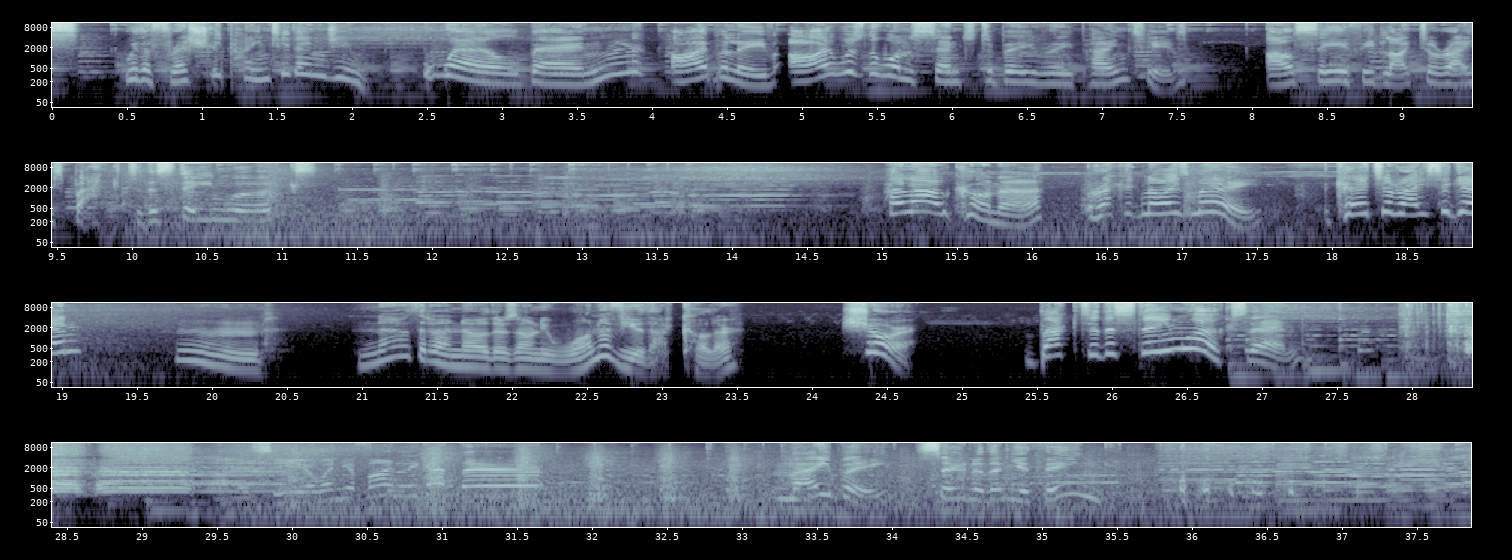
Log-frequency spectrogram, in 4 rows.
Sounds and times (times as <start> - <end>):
Speech: 0.0 - 11.2, 15.0 - 19.1, 21.0 - 23.6, 24.2 - 24.7, 25.4 - 27.3, 29.5 - 31.7, 33.2 - 35.5
Music: 0.0 - 19.0, 26.5 - 37.8
Outside, rural or natural: 0.0 - 37.8
Train: 9.9 - 18.1, 28.2 - 37.8.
